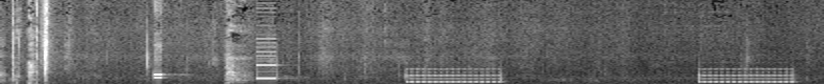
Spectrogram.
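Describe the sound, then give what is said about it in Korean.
A few clicks and short dialing beeps, then two steady electronic ringing tones, each about a second long with a pause between them, like a phone ringing on the line. “연락이 올 때가 됐는데 아, 내가 해볼까?”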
